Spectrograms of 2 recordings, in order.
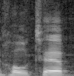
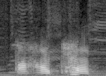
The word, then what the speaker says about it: Hotep: In Medu Neter, the vowels were not written. So the vowels are not there. So you just have the consonant structure, which is HTP. So in all of the different dialects of Medu Neter that were spoken over 10,000 years, from one end of the river to the other end of the river, the pronunciation varied.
